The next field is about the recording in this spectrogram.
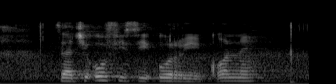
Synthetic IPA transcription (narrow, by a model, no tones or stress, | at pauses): d͡zat͡ʃʰiʔofisiʔurikʼɔnɛ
